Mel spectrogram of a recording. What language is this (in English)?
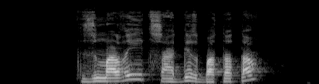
Kabyle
